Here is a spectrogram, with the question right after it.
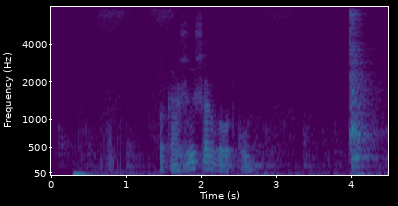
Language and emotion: Russian, neutral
